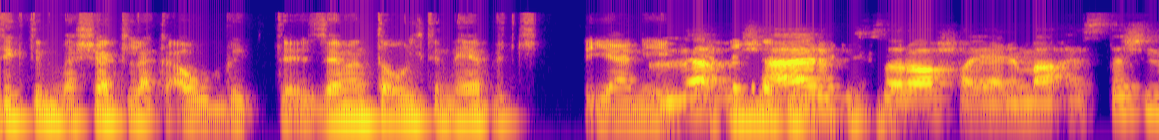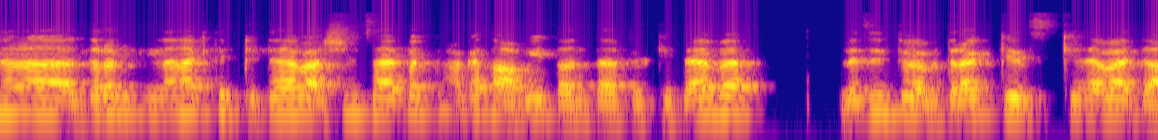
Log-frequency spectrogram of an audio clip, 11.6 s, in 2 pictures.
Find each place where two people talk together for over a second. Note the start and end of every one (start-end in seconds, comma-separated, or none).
3.2-4.5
